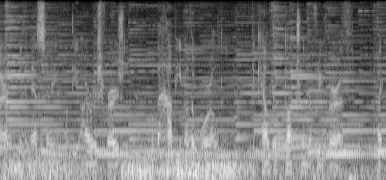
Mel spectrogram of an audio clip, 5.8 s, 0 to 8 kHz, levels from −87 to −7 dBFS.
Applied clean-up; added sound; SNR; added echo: none; Thunder / Rain + Harp; -3 dB; none.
